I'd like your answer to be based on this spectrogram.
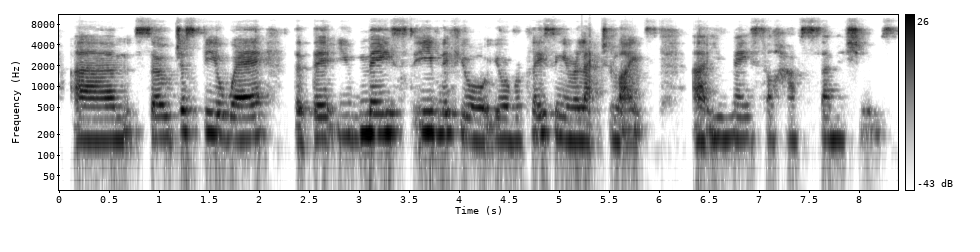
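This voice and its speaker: A woman with a British accent speaks at a fairly slow pace with monotone, flat intonation and hardly any pauses. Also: medium pitch for a woman. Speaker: keto diet coach. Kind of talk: live stream talk. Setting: live Facebook video. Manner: informal.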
